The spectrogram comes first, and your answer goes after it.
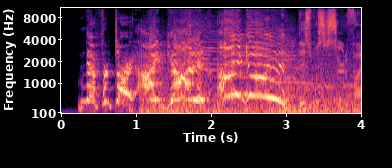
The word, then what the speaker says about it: Nefertari: How do you pronounce um let's see pronunciation. Pronuniation. Nefertari. Nefertari.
